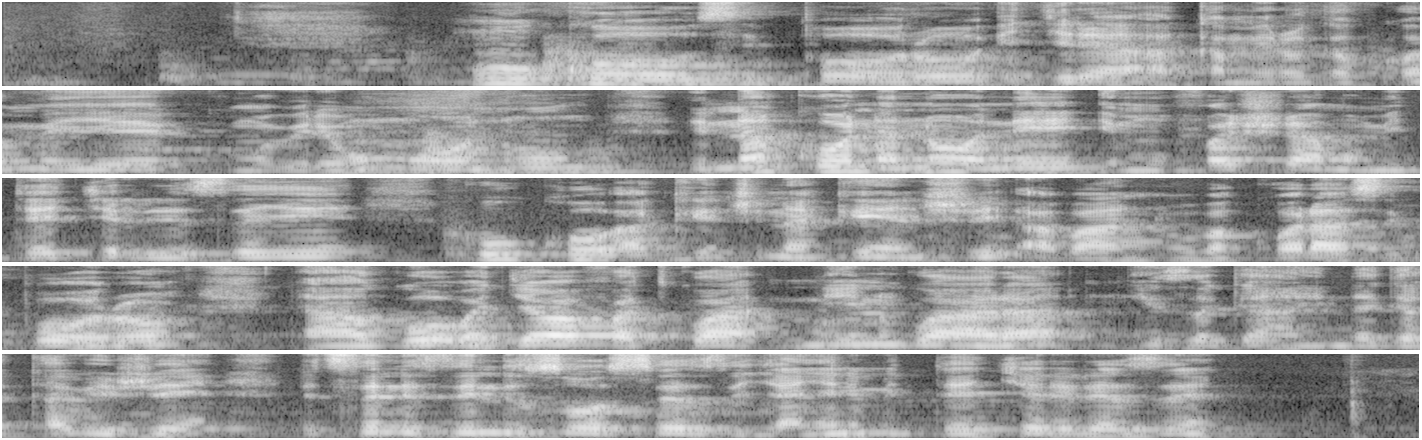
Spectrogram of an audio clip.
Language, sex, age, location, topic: Kinyarwanda, male, 25-35, Huye, health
